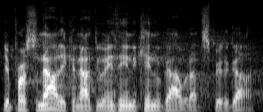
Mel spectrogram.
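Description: A pastor preaching a sermon, loud and joking, calling on his congregation to answer back. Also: medium pitch, little pitch movement, very fast. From New York. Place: large church hall. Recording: live sermon in a reverberant hall.

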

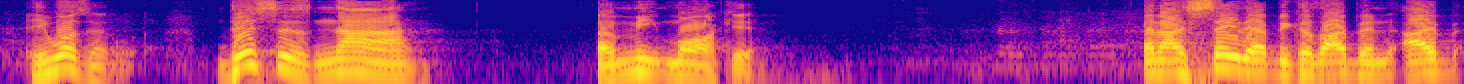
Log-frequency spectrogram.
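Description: A man in his fifties, a pastor preaching a blunt, joking sermon to his congregation, with swinging pitch and sudden pace shifts. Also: no room sound. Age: 50s.

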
